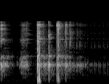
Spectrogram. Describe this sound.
Single coin dropped into a tin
